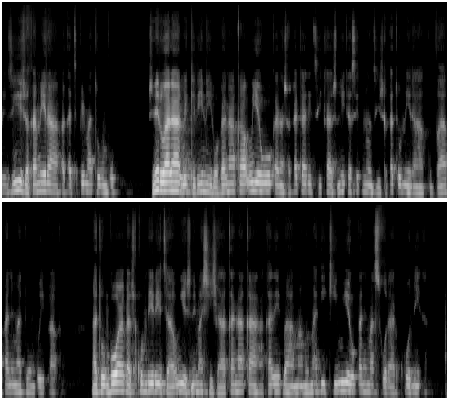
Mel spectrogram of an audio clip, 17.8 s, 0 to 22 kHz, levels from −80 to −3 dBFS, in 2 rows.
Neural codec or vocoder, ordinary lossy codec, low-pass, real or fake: autoencoder, 48 kHz, 32 numbers a frame, DAC-VAE, trained on Japanese speech; Opus, 64 kbps; 19.8 kHz; fake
